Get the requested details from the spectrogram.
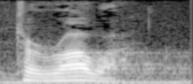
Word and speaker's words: Tarawa: And as I learned when I got there, my emphasis was on the wrong syllable. It's Tarawa.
